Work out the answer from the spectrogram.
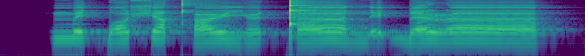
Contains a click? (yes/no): yes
